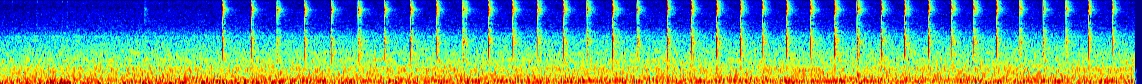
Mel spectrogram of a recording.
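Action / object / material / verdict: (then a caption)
tap / small clear glass bottle tapped with a thin metal rod / glass / none. A thin metal rod held upright taps a small, apparently empty clear glass bottle lying on its side on a white cloth on a lab desk, with sensor wires clipped to it. After a faint early tick, about three dozen short, evenly spaced, bright clicks come at a steady rapid pace. Each dies out almost at once over a low, steady background hum.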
